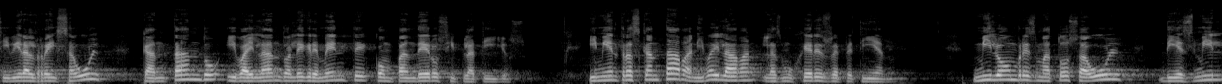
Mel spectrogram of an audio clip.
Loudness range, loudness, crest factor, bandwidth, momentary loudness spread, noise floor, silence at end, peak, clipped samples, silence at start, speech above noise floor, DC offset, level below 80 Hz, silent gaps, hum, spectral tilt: 3 LU; -23 LUFS; 18 dB; 15 kHz; 10 LU; -60 dBFS; 0 s; -6 dBFS; under 0.1%; 0 s; 37 dB; under 0.1%; -58 dBFS; none; none; -6 dB/octave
